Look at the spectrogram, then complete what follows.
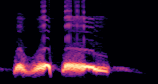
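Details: Spotted dove with a 'thổ' style voice, cooing to provoke fighting: two loud, low, hoarse coo notes in quick succession, the second longer and slightly falling, ending in a soft trailing tail.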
